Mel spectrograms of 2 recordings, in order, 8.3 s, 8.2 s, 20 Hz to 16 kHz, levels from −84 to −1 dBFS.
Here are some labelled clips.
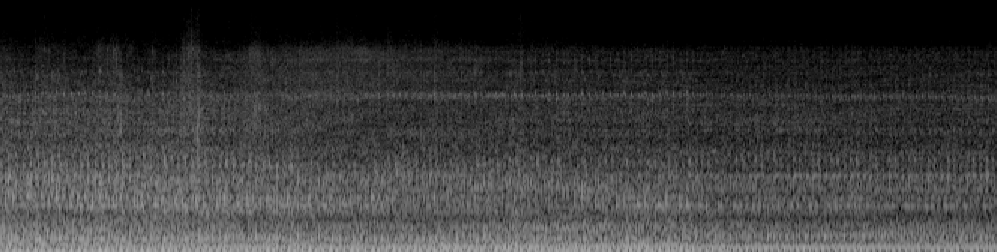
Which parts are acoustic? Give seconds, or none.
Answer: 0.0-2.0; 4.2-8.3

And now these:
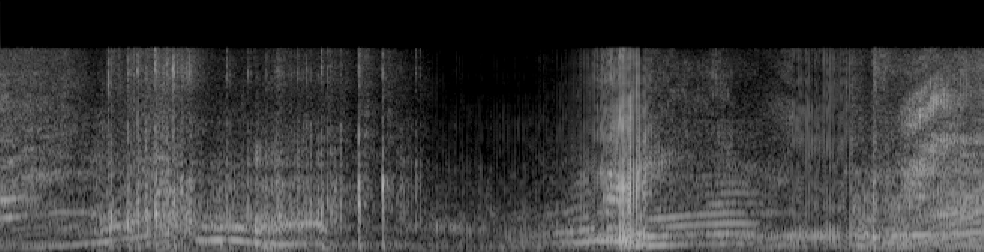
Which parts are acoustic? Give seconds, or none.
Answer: 0.0-3.6; 5.4-6.6; 7.1-8.2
